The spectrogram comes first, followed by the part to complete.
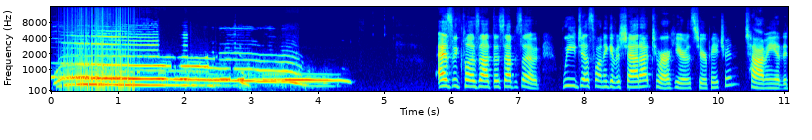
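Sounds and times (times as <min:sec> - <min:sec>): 
several people howling like wolves: 0:00.0 - 0:04.5
speech: 0:06.1 - 0:11.0.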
